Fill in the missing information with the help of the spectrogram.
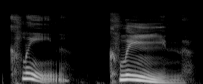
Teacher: My throat is buzzing on the N. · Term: soft D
